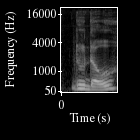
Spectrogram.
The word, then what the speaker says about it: đu đủ: And papaya in Vietnam, they call it đu, đu đủ, huh? Đu đủ.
